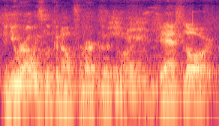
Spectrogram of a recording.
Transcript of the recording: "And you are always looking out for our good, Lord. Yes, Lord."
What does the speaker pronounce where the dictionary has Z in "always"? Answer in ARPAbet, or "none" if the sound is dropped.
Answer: Z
